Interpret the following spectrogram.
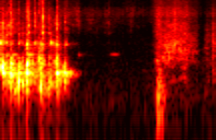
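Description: A paintbrush being swished and tapped in a glass jar of rinse water, with small splashes and clinks against the glass that stop under a second in. Near the end comes a short soft rustle, from a paper towel.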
